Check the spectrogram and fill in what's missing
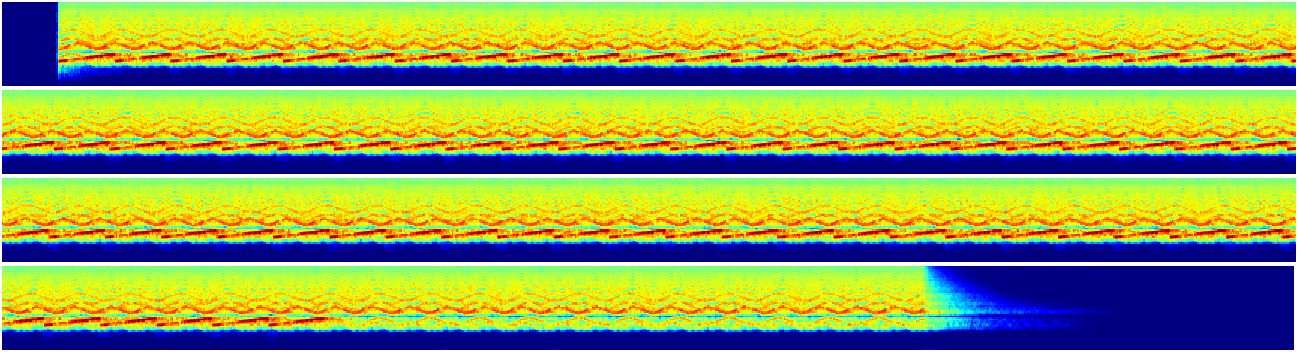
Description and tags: Alarm sound created with operator in ableton live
